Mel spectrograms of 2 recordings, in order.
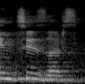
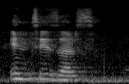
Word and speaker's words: incisors: सबसे पहला है इंसीजर्स। सीजर्स सुना आपने? कैंची जो होती है उसको सीजर्स कहते हैं, ठीक है, उसका स्पेलिंग अलग होता है और ये अलग है, बस वो प्रोनाउंसिएशन सेम है।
